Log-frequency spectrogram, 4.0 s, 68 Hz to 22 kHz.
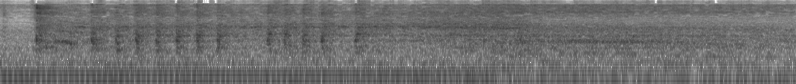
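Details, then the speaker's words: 2014 Toyota Camry four-cylinder with P0171 lean code: starter churns a couple of seconds before catching and settling to idle; fuel draining back or pressure not held suspected; hard start from low fuel pressure. "You hear how it took quite a while to actually start. So, I'm thinking that's fuel."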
